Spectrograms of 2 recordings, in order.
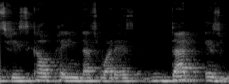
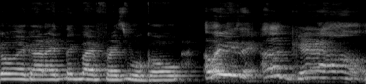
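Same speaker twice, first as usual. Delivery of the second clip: sassy higher friend voice; imitating friends; 6 semitones higher than usual. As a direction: camp up the friends' reaction. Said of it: "I'm laughing because I'm going".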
